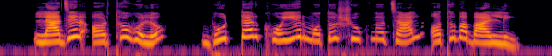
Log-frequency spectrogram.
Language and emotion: Bengali, neutral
